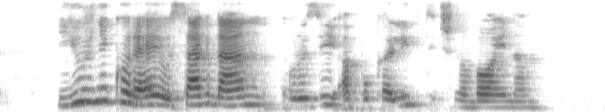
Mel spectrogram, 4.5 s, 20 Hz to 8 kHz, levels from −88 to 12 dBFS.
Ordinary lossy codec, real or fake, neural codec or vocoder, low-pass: Opus, 24 kbps; real; none; 7.2 kHz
